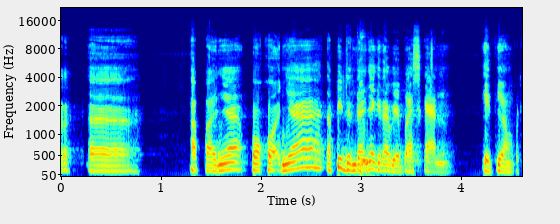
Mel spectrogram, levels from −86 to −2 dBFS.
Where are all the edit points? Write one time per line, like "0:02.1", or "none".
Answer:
none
